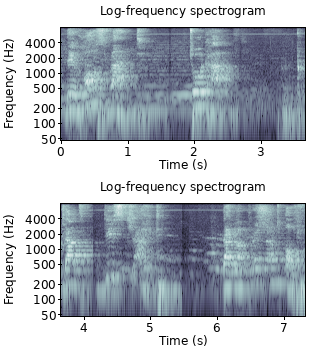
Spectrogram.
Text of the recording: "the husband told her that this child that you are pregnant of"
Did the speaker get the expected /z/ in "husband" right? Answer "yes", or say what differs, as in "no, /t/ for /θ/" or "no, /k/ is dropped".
no, /s/ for /z/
